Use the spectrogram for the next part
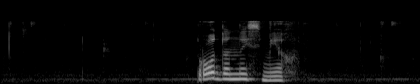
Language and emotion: Russian, neutral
